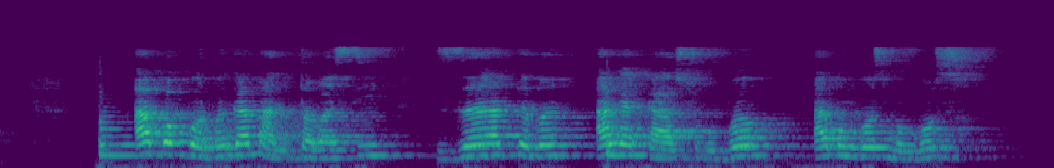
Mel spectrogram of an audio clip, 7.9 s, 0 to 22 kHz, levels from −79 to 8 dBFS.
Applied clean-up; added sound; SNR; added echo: neural separator model SepFormer DNS4.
